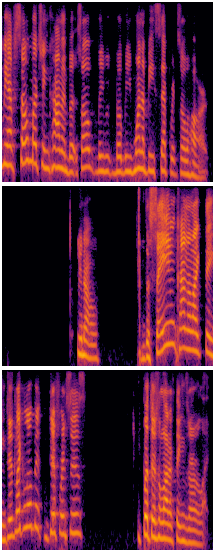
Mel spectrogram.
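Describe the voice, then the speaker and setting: A woman's voice: on the high side, pushed and bright, no echo. A woman with an American accent giving casual, amused and chatty reaction commentary. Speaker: reaction video host.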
